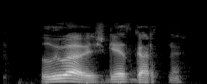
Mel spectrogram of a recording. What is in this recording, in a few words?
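"лыаысь гез гартны", Komi, male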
